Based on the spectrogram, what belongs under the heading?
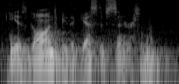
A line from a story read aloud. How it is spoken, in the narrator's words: all the people began to mutter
